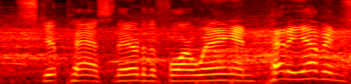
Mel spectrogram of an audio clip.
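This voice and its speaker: A man's raised, projected voice carries through noticeable background noise. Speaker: sports play-by-play announcer. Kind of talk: live basketball play-by-play commentary.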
